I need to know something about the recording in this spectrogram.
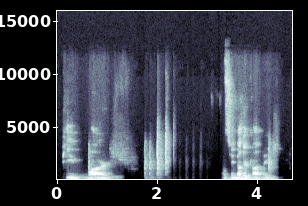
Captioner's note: chalkboard tapping loudly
